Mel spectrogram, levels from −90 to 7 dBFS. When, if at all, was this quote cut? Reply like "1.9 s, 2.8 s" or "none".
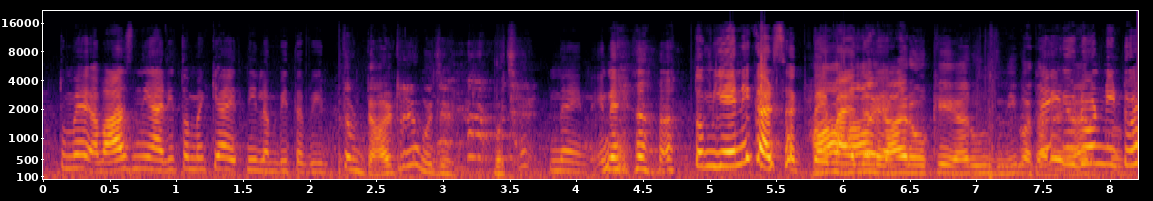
2.3 s, 4.8 s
